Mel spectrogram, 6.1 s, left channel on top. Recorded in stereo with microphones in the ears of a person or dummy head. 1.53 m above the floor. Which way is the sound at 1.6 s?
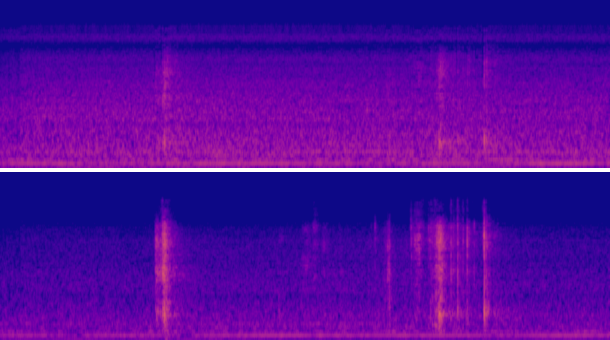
60° right (ahead or behind).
